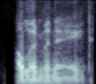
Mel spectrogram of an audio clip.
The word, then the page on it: eliminate: American English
